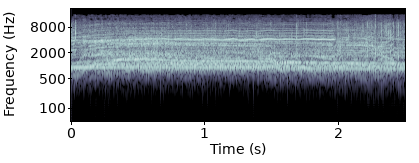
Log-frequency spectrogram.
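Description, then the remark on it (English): A loud, sustained roar of audience cheering and applause, with high-pitched shrieks and whoops layered over steady clapping, holding at full intensity for a couple of seconds. “I didn't factor into our time the amount of applause that each of these are going to get.”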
